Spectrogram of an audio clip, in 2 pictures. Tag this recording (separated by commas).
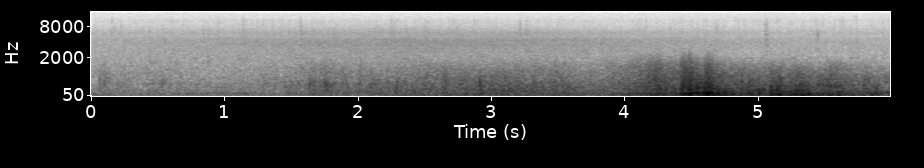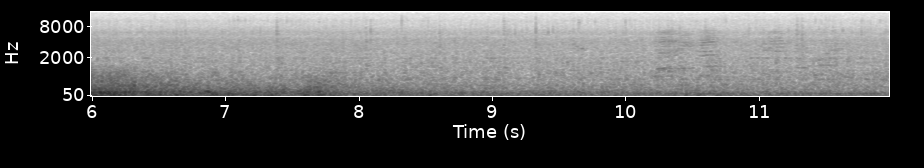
Thunder, Thunderstorm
